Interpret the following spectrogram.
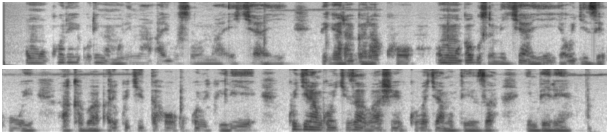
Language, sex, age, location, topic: Kinyarwanda, female, 18-24, Nyagatare, agriculture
